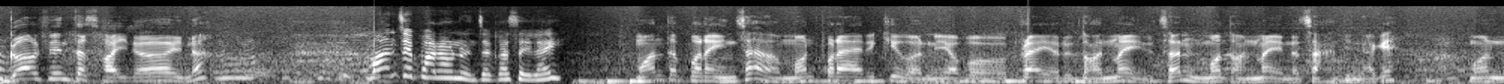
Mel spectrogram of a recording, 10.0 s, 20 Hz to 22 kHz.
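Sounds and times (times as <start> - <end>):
people talking: 0.0 - 10.0
low hum: 3.7 - 10.0.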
